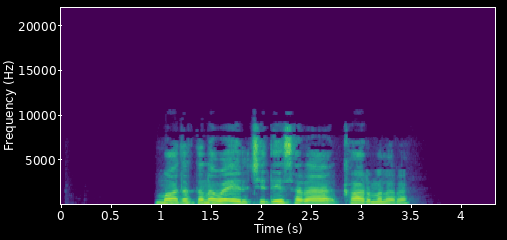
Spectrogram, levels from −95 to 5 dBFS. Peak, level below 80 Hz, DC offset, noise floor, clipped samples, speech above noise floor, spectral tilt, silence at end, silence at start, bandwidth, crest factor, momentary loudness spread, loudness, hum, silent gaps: 0 dBFS; -62 dBFS; under 0.1%; under -90 dBFS; under 0.1%; over 78 dB; -4.5 dB/octave; 0.85 s; 0.95 s; 9.4 kHz; 14 dB; 8 LU; -13 LUFS; none; none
